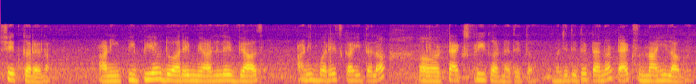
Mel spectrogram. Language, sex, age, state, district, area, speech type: Marathi, female, 18-30, Maharashtra, Solapur, urban, spontaneous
